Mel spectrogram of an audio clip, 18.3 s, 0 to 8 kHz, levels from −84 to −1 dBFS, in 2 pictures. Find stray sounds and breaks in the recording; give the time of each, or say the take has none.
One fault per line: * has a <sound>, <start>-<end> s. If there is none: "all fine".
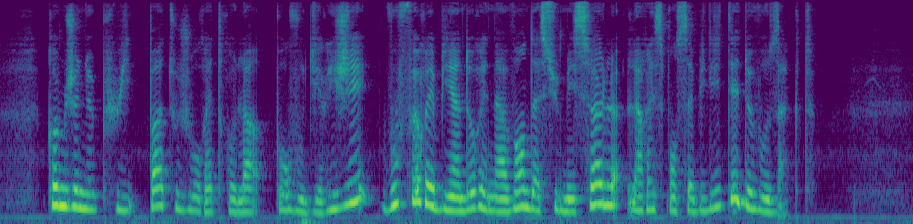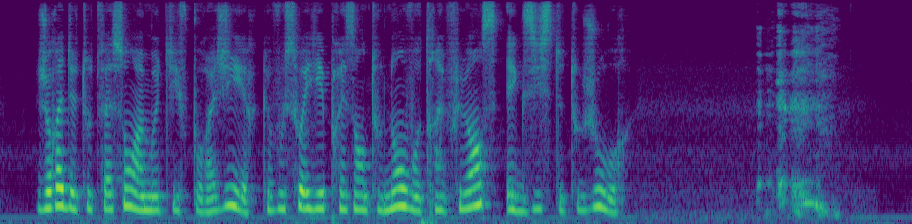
* has a throat clearing, 16.7-17.6 s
